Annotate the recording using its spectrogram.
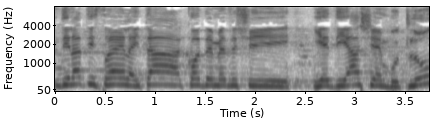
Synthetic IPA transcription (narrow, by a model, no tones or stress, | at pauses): ed̪inat̪isʁae̞lajt̪ako̞d̪emezeʃiː | jed̪iaʃeembut̪lu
